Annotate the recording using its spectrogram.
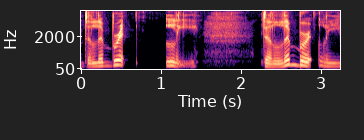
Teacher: you hold the t and you don't release the air flow T so you just go from the T to the L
